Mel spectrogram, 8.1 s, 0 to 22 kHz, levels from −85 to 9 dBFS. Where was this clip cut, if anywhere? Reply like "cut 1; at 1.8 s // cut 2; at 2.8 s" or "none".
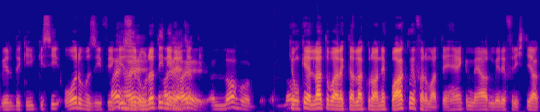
none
